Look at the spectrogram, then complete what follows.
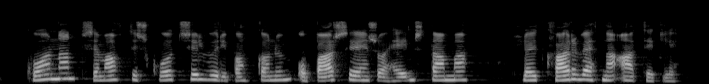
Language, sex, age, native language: Icelandic, female, 50-59, Icelandic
